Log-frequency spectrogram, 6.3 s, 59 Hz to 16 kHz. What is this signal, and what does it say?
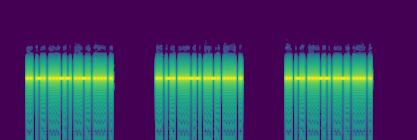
Morse code, heard as a keyed tone, about 50 wpm, 700 Hz. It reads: IN3FHE IN3FHE IN3FHE
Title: Call Signs Repeated 2x - 50wpm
